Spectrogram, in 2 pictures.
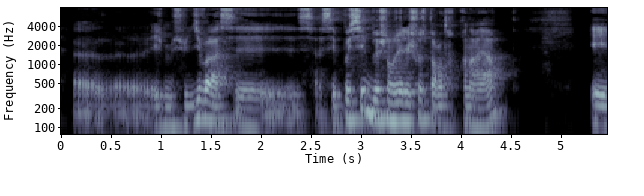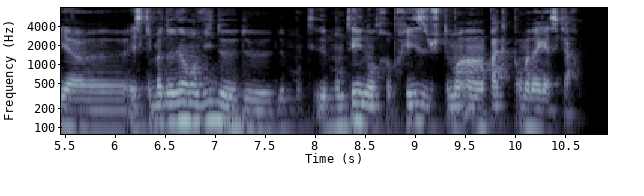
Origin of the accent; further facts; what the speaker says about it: France; je suis franco-malgache. Donc j'ai grandi en France.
